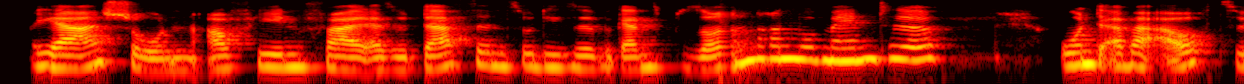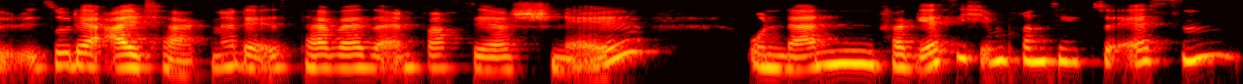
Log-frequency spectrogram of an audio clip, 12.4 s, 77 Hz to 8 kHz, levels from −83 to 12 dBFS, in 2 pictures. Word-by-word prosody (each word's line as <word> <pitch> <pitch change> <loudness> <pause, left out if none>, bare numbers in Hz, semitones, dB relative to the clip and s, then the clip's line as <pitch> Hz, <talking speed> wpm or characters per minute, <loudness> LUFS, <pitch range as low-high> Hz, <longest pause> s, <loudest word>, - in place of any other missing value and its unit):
Ja, 195 +1 +6
schon, 165 -10 -2
auf 180 +1 -1
jeden 200 0 -1
Fall. 180 -3 +3
Also 170 +1 -2
das 185 +6 +1
sind 215 -3 -5
so 205 - -7
diese 195 -2 -5
be 175 - -10
ganz 185 +4 -1
besonderen 210 - +1
Momente 300 +1 +2 0.6
und 225 +2 +3
aber 210 0 +2
auch 230 +1 -1
zu 205 - -9 0.2
so 220 +2 -4
der 215 -2 +2
Alltag, 190 -7 +3
ne? 205 +3 -5
Der 195 -3 -2
ist 195 +2 -8
teilweise 190 0 +1
einfach 190 -1 -4
sehr 175 -1 -2
schnell 180 - 0 0.6
und 195 -3 -3
dann 230 +6 +2
vergesse 225 - 0
ich 325 - -4
im 280 +1 0
Prinzip 275 -1 -1
zu - - -6
essen. 275 +5 -1
200 Hz, 175 wpm, -23 LUFS, 185-255 Hz, 0.6 s, Ja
